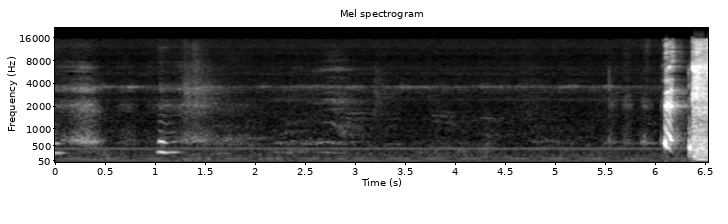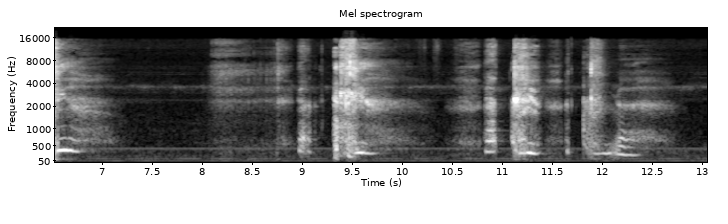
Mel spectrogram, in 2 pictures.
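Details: Female acting sick in a role-play; several sharp, forceful acted sneezes in quick succession with catching breaths between, in a quiet room.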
